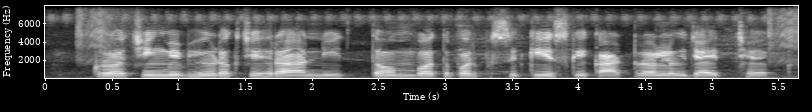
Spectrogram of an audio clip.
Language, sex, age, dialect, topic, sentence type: Maithili, female, 18-24, Southern/Standard, agriculture, statement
